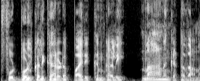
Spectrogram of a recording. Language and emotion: Malayalam, disgusted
